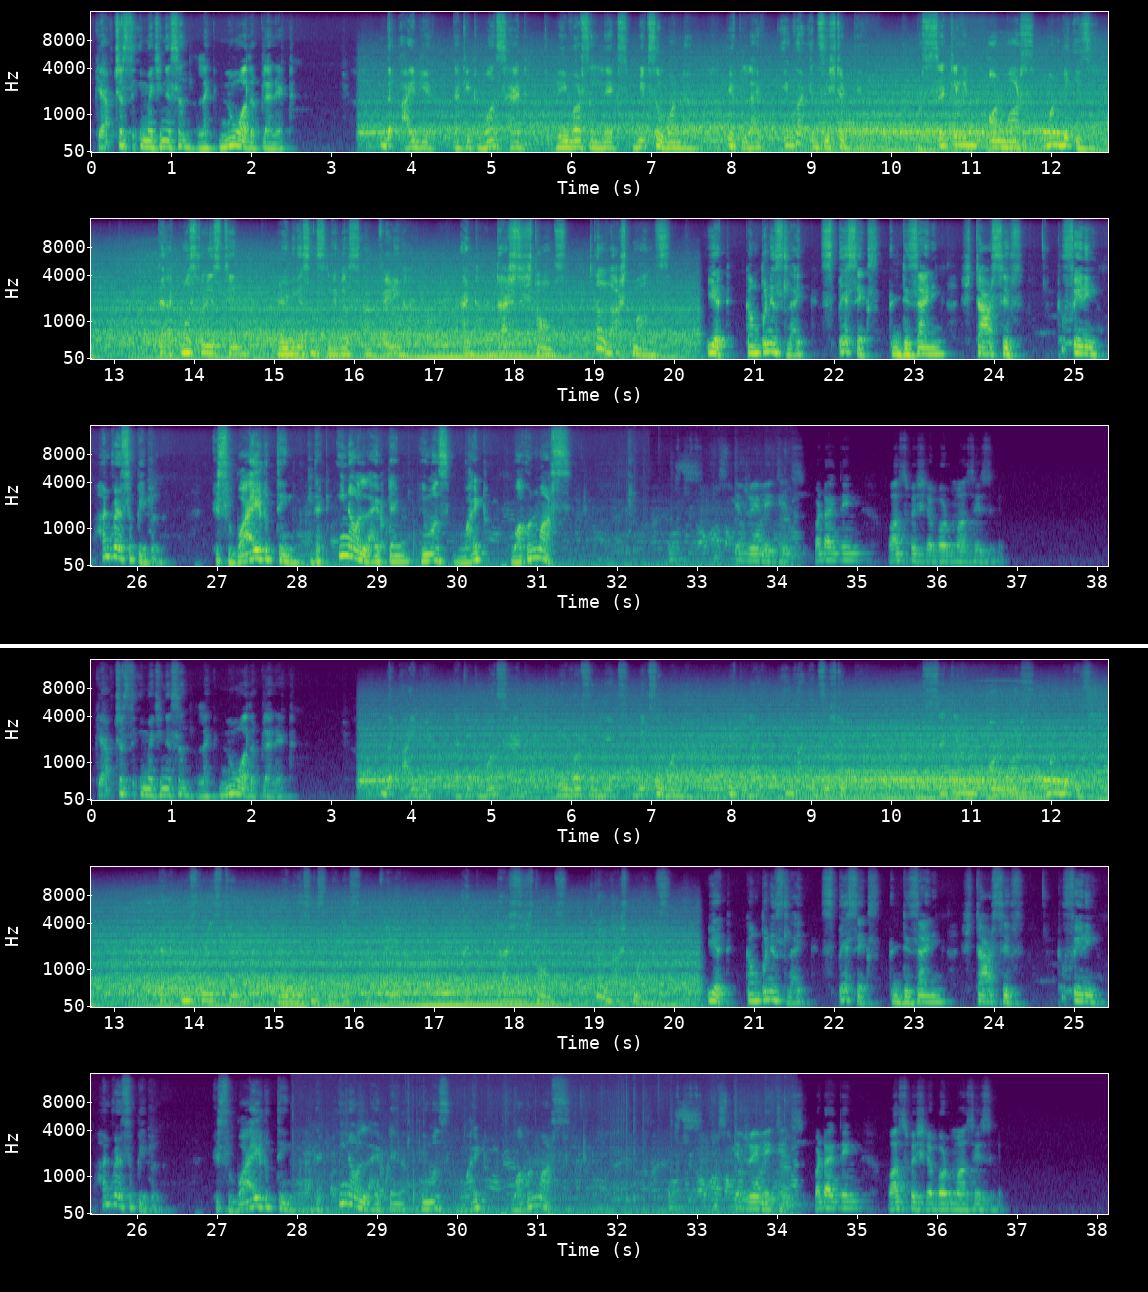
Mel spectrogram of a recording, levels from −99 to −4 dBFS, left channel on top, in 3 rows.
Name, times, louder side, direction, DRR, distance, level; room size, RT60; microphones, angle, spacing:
voice 1, 0.1-2.4 3.4-5.5 5.8-9.8 10.3-12.6 13.6-14.7 15.0-18.7 19.0-19.9 20.4-24.3 24.8-26.3 27.0-30.4 30.7-31.4, left 7 dB, 75° left, 0.4 m, -26 dB
sound 1, 3.3-20.3, left 1 dB, 5° left, 0.6 m, -26 dB
sound 2, 27.9-34.3, right 4 dB, 75° right, 0.6 m, -43 dB
voice 2, 32.6-33.1 33.5-36.8, right 4 dB, 35° right, 0.5 m, -32 dB
2.9 x 2.4 x 4.2 m
head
